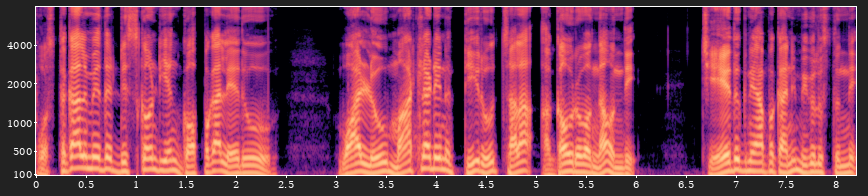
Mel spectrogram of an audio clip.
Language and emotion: Telugu, disgusted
